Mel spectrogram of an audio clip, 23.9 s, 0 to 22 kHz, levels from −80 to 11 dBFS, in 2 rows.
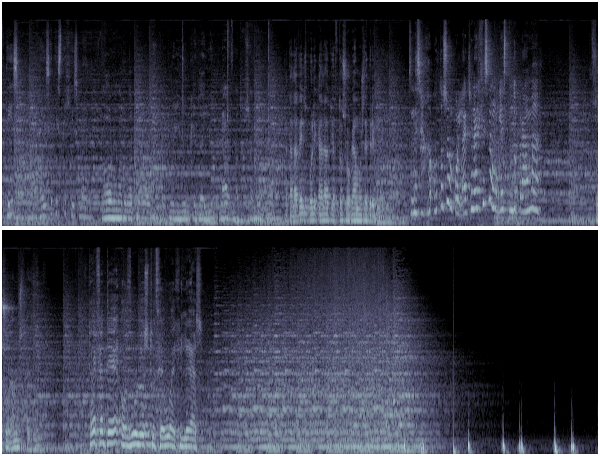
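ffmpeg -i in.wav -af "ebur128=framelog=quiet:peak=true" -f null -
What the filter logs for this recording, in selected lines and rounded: Integrated loudness:
  I:         -22.5 LUFS
  Threshold: -32.7 LUFS
Loudness range:
  LRA:         6.1 LU
  Threshold: -42.5 LUFS
  LRA low:   -25.6 LUFS
  LRA high:  -19.5 LUFS
True peak:
  Peak:       -3.4 dBFS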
